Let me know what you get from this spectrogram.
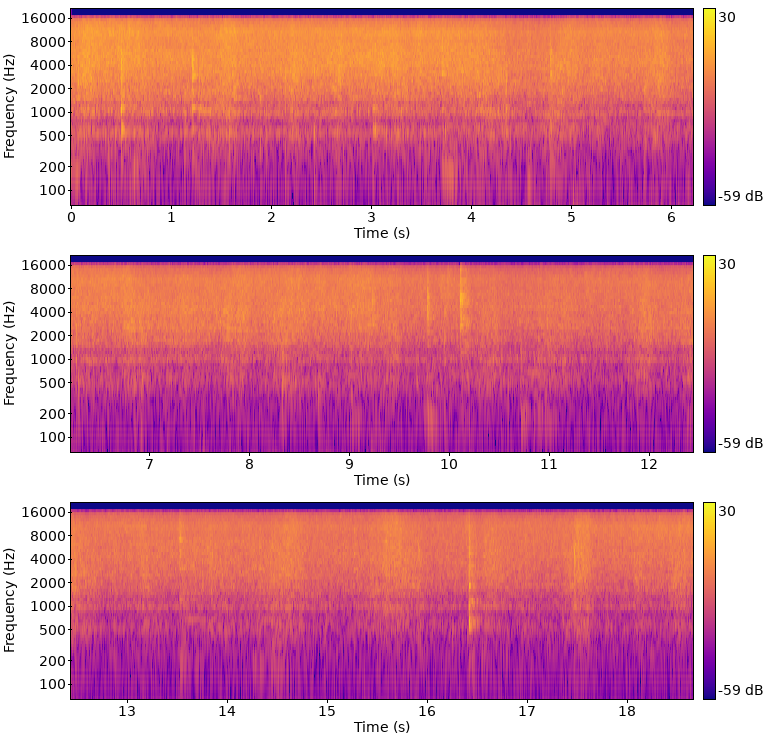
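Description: Broccoli rabe sizzling as it sautés over medium-high heat in an enameled cast-iron Dutch oven: a steady frying hiss. Scattered clicks and scrapes of metal tongs stirring it against the pot come through, with one sharper knock near the end.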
